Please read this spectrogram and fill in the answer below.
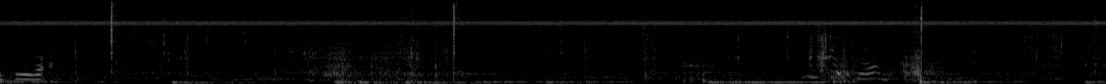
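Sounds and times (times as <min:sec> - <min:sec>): insects chirring: 0:00.0 - 0:11.0.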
